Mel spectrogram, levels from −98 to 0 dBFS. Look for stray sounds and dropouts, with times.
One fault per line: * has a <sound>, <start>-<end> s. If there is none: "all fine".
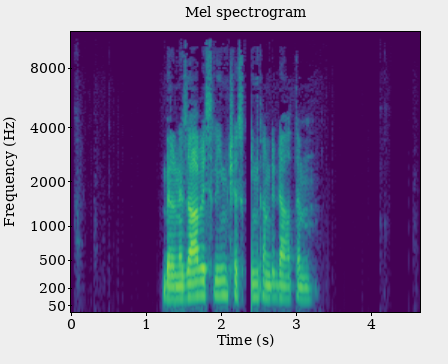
* has a dropout, 2.3-2.4 s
